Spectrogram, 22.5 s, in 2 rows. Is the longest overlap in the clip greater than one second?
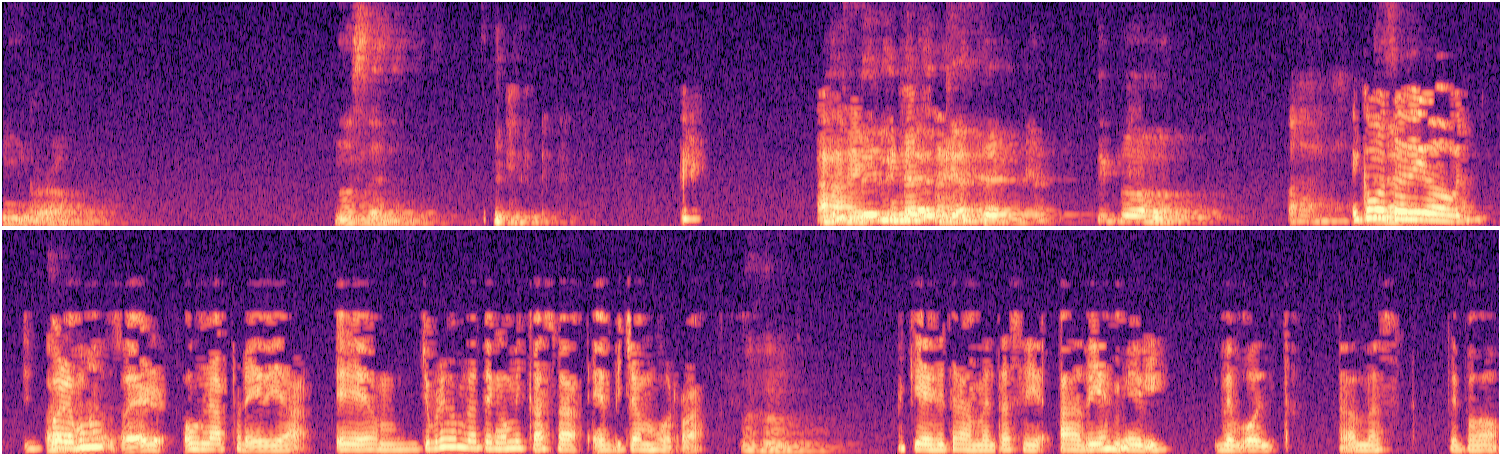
Yes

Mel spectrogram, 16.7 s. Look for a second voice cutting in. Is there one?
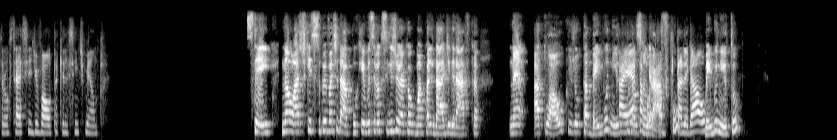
Yes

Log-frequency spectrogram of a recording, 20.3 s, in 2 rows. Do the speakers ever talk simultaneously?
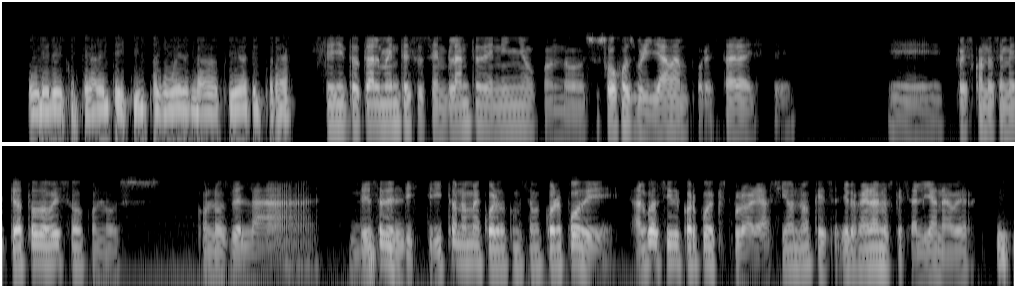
No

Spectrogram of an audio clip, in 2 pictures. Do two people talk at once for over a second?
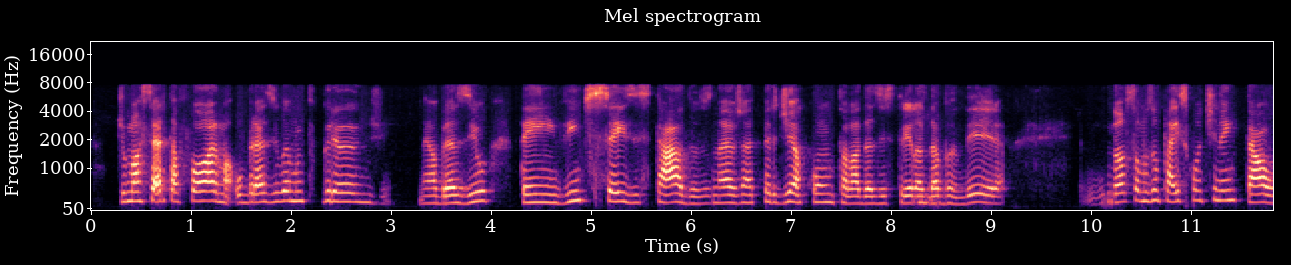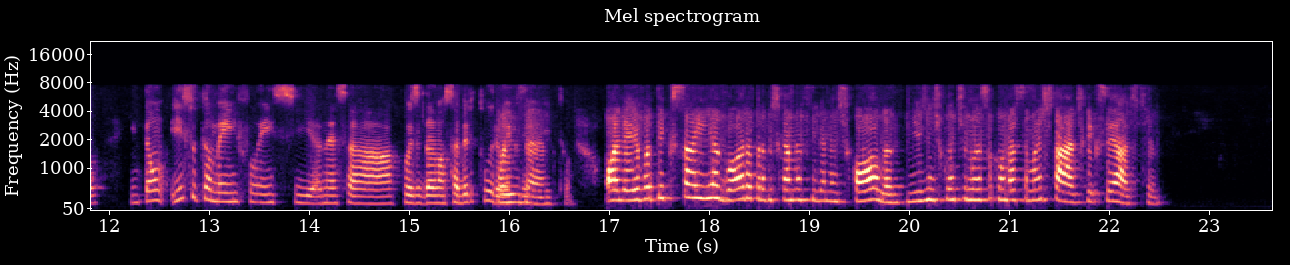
No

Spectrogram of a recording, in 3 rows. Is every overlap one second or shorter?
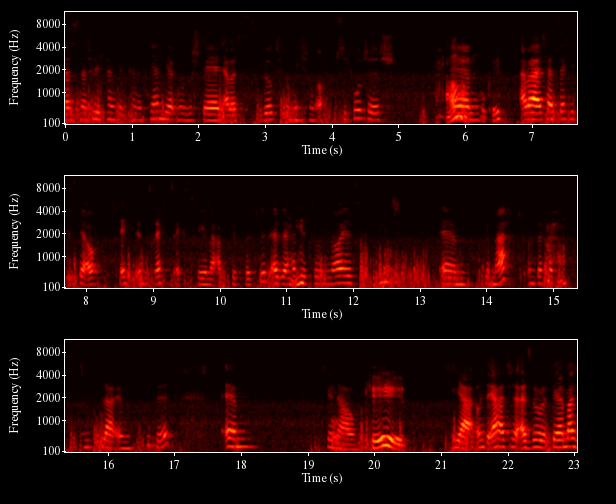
Yes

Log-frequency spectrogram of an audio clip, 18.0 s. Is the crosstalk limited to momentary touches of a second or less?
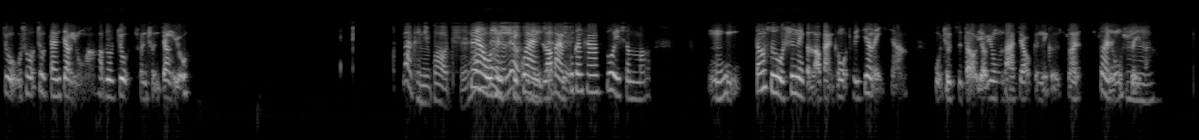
No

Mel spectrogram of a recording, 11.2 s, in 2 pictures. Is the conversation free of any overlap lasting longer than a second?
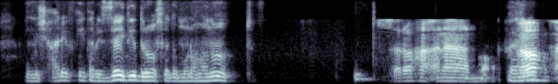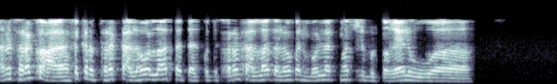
Yes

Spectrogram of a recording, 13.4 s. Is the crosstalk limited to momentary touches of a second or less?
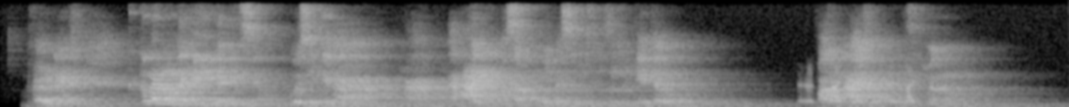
No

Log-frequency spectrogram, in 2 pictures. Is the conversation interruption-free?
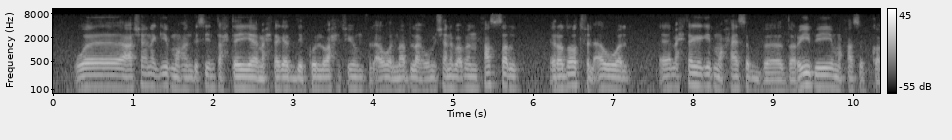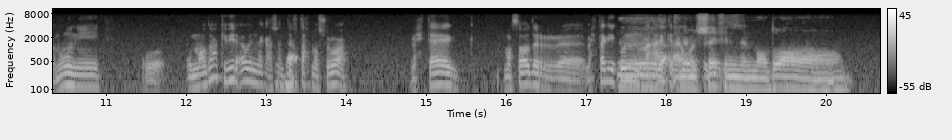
No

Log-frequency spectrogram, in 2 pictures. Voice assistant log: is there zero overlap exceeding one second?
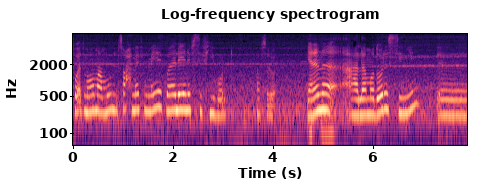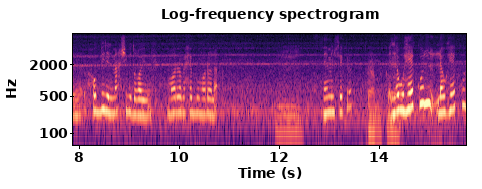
Yes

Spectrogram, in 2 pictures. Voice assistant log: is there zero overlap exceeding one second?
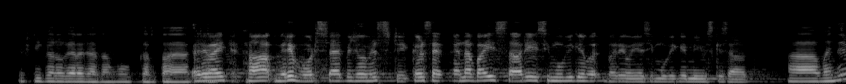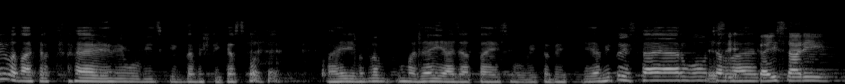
Yes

